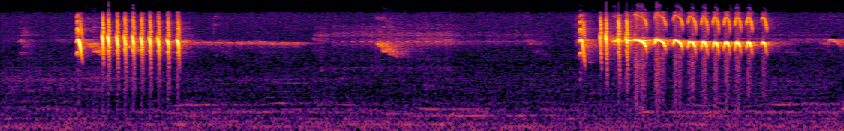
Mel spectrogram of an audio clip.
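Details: Lively pygmy bushtit, recorded to teach other songbirds: two bursts of fast, very high, sharp chirping notes, the second longer and slightly descending, separated by near silence.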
